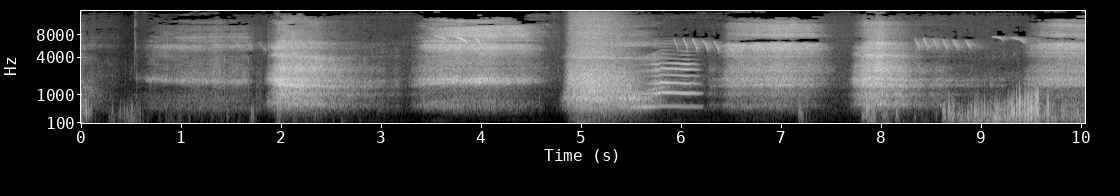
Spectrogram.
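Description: A person breathing heavily and wheezily while walking uphill, one long noisy breath about every second and a half. Small birds chirp now and then between the breaths.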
